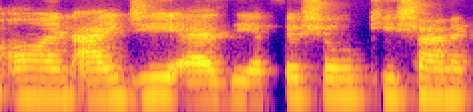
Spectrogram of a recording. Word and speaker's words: Keyshanna: ig as the official kishana k um twitter kishana kk facebook hishana k and youtube kishana k and it is spelled the way it's pronounced k-e-y s-h-a-n-n-a okay no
